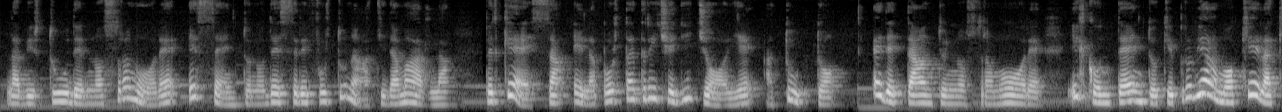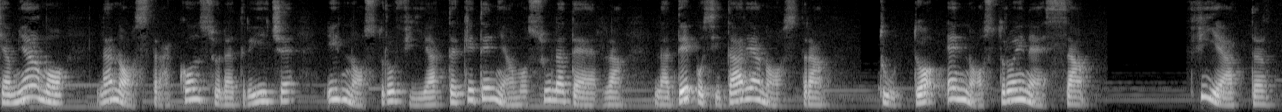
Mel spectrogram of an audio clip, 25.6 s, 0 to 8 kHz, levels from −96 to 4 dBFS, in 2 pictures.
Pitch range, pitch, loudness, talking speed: 140-210 Hz, 170 Hz, -23 LUFS, 120 wpm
